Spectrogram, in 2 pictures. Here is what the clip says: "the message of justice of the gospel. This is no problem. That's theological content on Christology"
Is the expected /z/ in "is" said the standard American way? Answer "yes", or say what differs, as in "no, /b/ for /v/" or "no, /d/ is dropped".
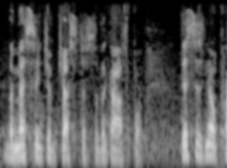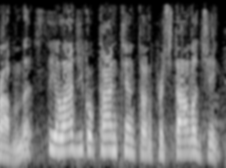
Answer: yes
